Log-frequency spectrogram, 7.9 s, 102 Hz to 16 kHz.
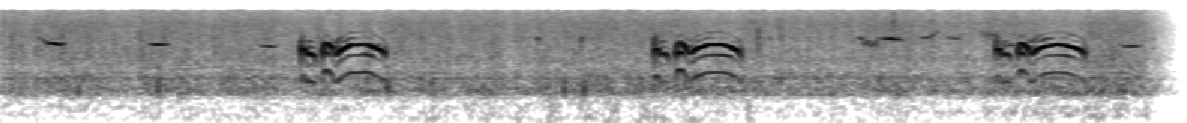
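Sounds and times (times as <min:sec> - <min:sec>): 
Namaqua sandgrouse bubbling call: 0:00.0 - 0:02.7, 0:04.3 - 0:07.6.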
